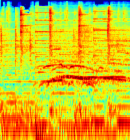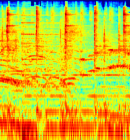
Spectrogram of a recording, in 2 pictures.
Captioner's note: cheers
